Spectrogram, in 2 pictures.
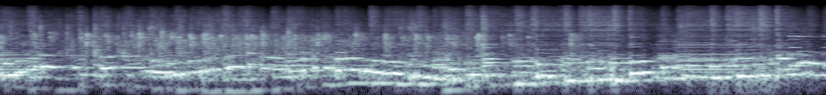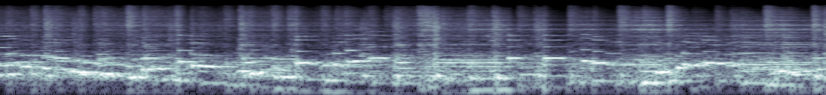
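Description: Live jazz quintet. A hollow-body archtop guitar plays fast runs that climb and fall, over double bass and a drum kit with cymbals keeping time.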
